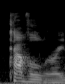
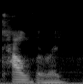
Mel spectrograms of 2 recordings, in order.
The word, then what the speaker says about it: cavalry: Cavalry, not Calvary. Calvary? Cavalry. Not Calvary. Cavalry. You know what? Fuck you. C-A-V-A-L-R-Y, not C-A-L-V-A-L-R-Y, or whatever the fuck you're pronouncing it as.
